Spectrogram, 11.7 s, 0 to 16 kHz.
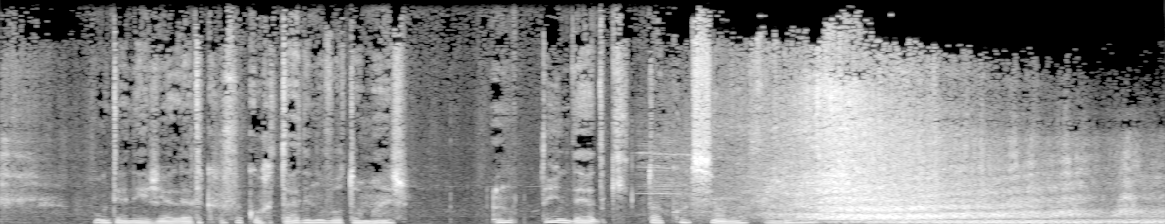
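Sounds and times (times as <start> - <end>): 
speech: 1.0 - 4.2, 4.9 - 9.9
jet aircraft roaring low overhead: 6.2 - 11.6.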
